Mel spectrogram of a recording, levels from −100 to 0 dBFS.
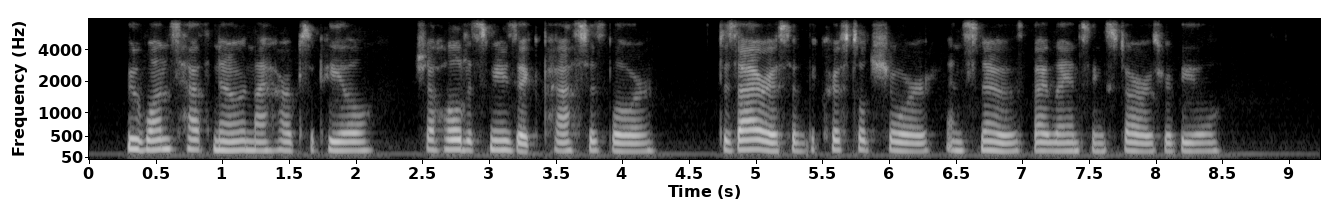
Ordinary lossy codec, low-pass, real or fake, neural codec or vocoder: Opus, 32 kbps; 7.2 kHz; fake; codec, 16 kHz, 8 kbps, FunCodec, trained on LibriTTS, 25 frames a second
